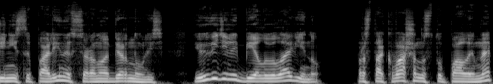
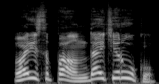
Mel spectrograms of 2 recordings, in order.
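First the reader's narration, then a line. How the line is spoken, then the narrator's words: Shout. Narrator (Russian): крикнула Полина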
